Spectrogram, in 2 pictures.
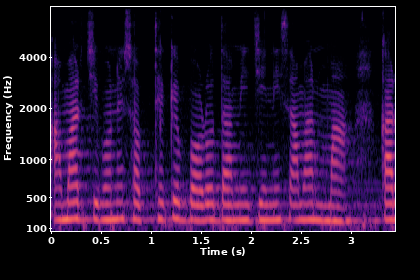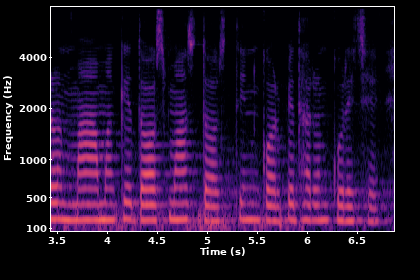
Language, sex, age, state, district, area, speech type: Bengali, female, 18-30, West Bengal, Purulia, urban, spontaneous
